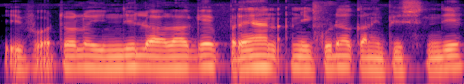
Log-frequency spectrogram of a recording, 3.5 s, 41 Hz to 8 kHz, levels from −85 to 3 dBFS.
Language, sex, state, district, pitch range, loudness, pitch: Telugu, male, Andhra Pradesh, Sri Satya Sai, 115-120 Hz, -17 LUFS, 115 Hz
